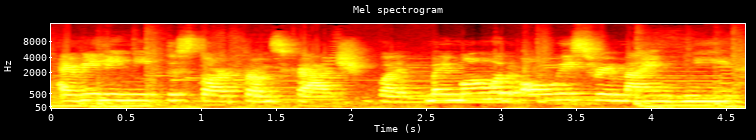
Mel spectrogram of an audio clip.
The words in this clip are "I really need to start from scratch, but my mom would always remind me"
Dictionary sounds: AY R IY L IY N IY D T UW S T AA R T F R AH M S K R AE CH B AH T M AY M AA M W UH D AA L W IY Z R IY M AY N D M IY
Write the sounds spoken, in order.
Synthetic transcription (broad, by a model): AY R IY L IY N IY D T UW S T AA R T F R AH M S K R AE CH B AH T M AY M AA M W UH D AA L W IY S R IY M AY N D M IY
